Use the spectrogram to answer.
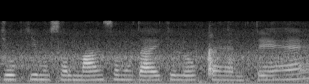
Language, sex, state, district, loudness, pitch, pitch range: Hindi, female, Chhattisgarh, Raipur, -19 LUFS, 210 Hz, 205-220 Hz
